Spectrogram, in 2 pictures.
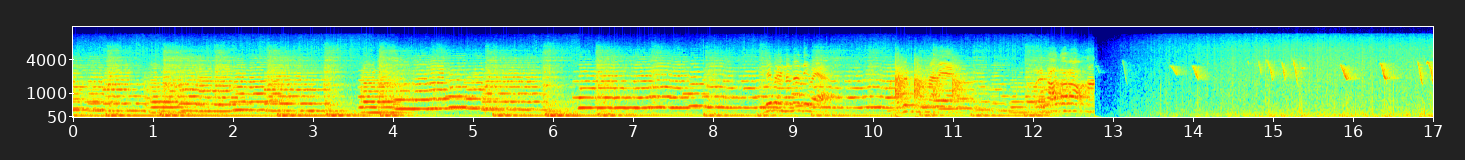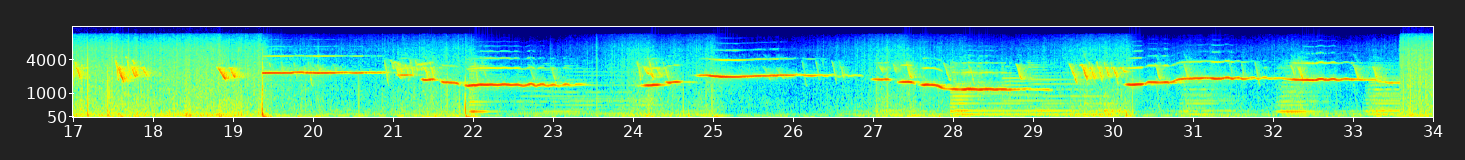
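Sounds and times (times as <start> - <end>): soft instrumental accompaniment: 0.0 - 12.8, 21.7 - 25.9, 26.8 - 33.6
steady hiss: 0.0 - 34.0
bird-call chirps: 12.8 - 18.1, 18.8 - 33.6
high whistled melody: 18.8 - 33.6.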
